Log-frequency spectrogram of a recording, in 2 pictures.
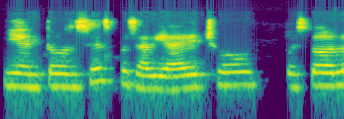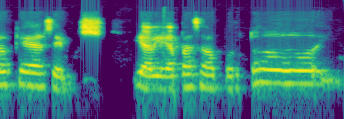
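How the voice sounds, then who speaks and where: A woman's voice: medium pitch, darkish tone, breathy edge, muffled recording. A woman from Colombia, a doctor answering interview questions earnestly over a video call, with frequent restarts. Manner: earnest, telling her story with restarts. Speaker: guest, doctor.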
